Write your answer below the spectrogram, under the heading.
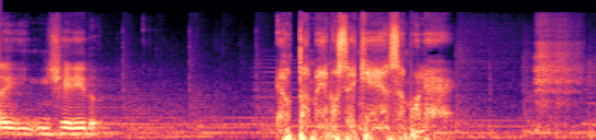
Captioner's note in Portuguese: sussurrando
